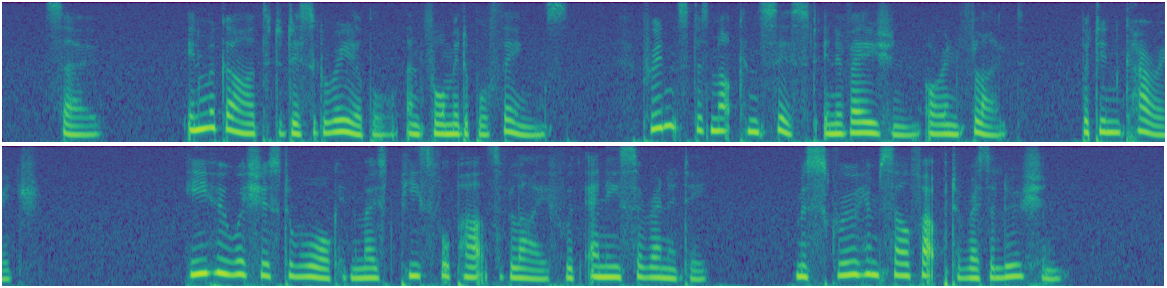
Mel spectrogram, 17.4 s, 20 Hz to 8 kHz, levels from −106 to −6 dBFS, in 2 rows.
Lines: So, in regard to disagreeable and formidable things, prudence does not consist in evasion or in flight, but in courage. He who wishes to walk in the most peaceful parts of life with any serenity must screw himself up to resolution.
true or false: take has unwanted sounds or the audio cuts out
false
